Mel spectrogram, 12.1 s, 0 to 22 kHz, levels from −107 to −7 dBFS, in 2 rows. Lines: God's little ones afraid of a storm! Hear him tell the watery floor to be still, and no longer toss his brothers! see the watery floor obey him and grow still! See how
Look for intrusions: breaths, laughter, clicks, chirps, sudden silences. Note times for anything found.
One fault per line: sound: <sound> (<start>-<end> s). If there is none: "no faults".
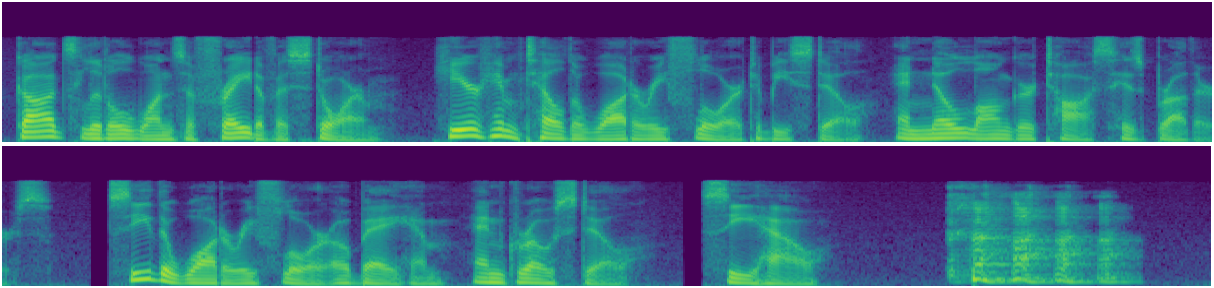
sound: laugh (10.8-11.8 s)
